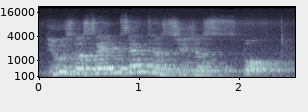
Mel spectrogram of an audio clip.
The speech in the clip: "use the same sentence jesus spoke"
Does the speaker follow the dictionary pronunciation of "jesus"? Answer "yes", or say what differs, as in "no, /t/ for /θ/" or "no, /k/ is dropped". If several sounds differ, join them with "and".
no, /ʃ/ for /dʒ/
